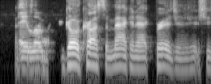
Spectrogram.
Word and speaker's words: Mackinac: about I said well if Mackinac is pronounced Mackinaw then why isn't Pontiac pronounced pontia yeah knick-knack knock knock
